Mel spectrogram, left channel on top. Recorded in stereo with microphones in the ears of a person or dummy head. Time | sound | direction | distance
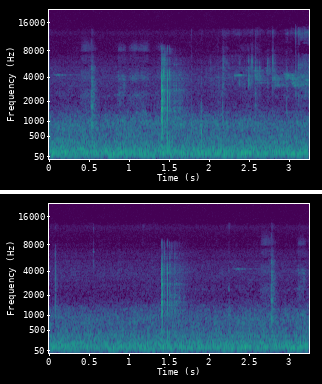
1.4 | snoring | 15° left (ahead or behind) | 2 m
